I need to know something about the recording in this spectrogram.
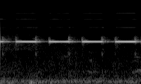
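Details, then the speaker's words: Yamaha Nmax with plug-and-play WiFi remote alarm module in alarm mode: sharp high chirps about three times a second as the scooter is shaken or moved; vibration alarm triggered, stops after 40 cycles. "Alarm ini kalau ini dihidupkan ini alarm ini kalau dihidupkan motor terkena getaran ini dia akan bunyi ya motnya Misalnya dituntun orang atau kena getaran dia akan"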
